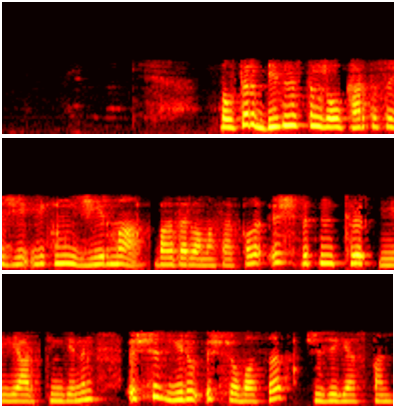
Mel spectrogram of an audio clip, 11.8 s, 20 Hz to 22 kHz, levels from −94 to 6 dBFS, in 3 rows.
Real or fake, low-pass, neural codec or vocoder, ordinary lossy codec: real; 3.6 kHz; none; AAC, 16 kbps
